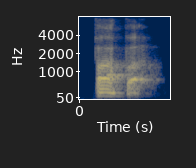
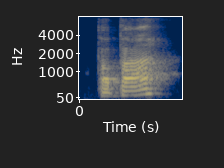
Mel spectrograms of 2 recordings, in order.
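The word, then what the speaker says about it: papá: And the difference is with this little accent mark that's over the A. Naturally, Spanish accents the second to last syllable in a word, unless it has the accent mark on it, and that just teaches you to shift the emphasis when you're saying something, right?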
